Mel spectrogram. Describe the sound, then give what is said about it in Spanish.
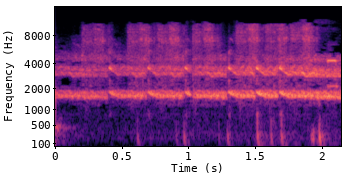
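Car skidding noise from a preinstalled app's sound clips: a steady, high-pitched tire squeal runs through the whole clip at even loudness, with short low rumbling bursts underneath. “el que viene preinstalado son varios videitos de ruidos con autos”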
